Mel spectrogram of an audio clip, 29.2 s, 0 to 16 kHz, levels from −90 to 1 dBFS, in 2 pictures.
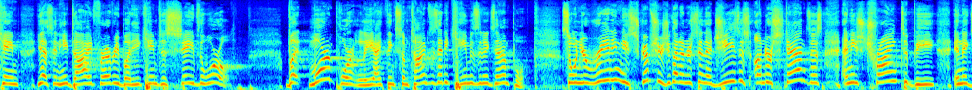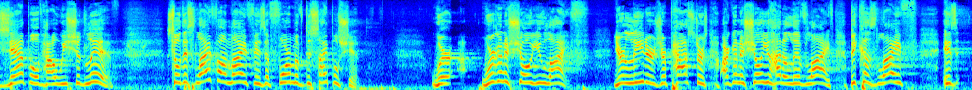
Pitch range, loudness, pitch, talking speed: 275-335 Hz, -21 LUFS, 300 Hz, 175 wpm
